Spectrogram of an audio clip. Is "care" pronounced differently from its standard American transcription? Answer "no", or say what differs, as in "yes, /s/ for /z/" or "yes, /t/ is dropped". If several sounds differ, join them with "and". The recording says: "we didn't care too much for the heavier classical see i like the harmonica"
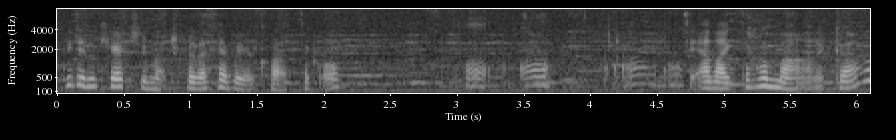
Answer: no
